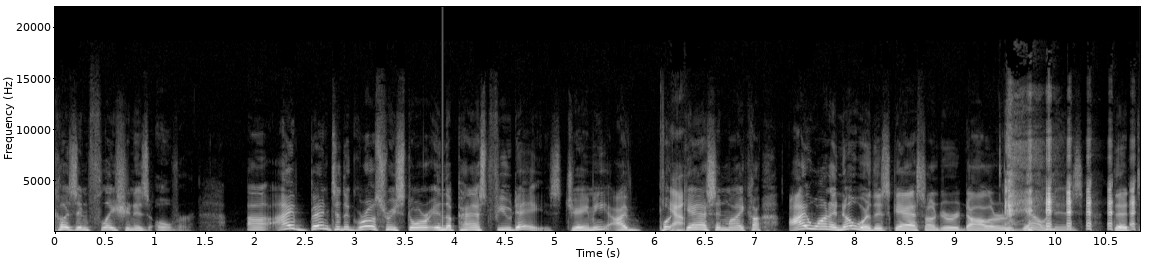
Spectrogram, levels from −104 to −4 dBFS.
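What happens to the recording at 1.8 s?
Nothing goes wrong at 1.8 s; the audio plays through that moment intact, with no dropout, click or other fault.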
